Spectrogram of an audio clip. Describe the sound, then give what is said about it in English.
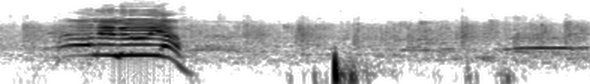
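A standing audience claps and cheers steadily, giving praise to God, while a loud, drawn-out shout of praise rises over the crowd and trails off, with scattered voices continuing beneath the applause. “And stand up clapping and shouting and giving God praise.”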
